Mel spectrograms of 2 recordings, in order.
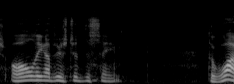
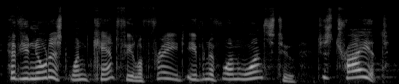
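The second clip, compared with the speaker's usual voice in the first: excited; 9 semitones higher than usual. Acted. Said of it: "said Eustace after he'd tried".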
